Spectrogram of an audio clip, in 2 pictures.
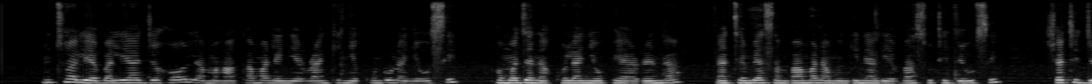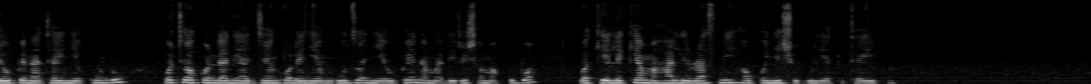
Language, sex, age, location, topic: Swahili, female, 18-24, Kisumu, government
